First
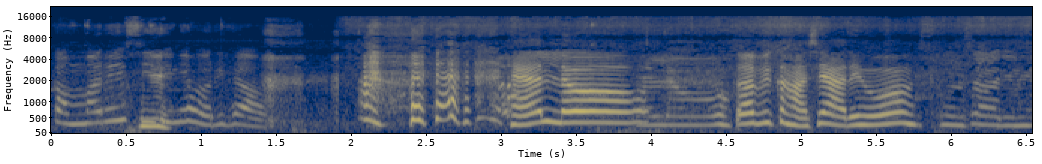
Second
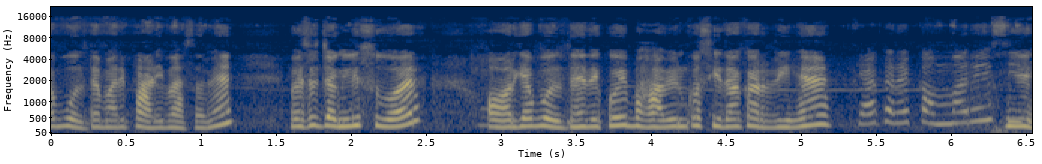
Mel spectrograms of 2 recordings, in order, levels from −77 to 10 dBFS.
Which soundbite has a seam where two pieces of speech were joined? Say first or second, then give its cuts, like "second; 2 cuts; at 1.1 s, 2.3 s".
first; 1 cut; at 1.9 s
